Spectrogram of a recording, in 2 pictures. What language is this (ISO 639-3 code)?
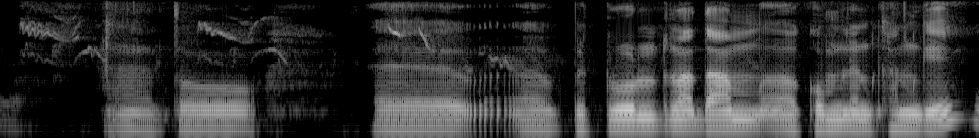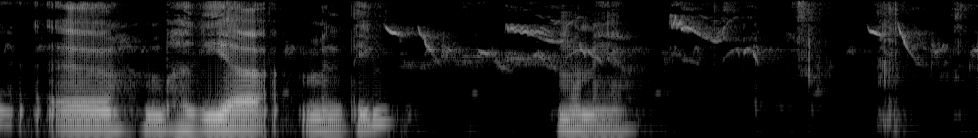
sat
